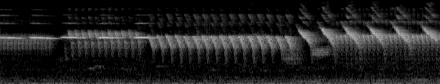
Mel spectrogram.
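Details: Singing canary delivering loud, rapid rolling trills. A clear whistled opening gives way to pulsed tours that shift pitch every second or so, ending in fast repeated downward sweeps.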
